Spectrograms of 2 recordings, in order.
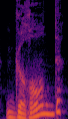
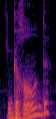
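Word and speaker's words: grande: you will pronounce it Grand okay don't insist on the final but then pronounce this D Grand and then exactly the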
